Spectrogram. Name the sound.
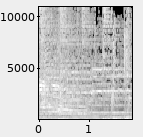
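audience shouting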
